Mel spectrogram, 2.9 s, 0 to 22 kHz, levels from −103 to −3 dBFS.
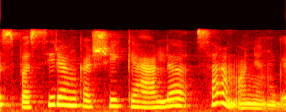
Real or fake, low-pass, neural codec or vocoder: real; 7.2 kHz; none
